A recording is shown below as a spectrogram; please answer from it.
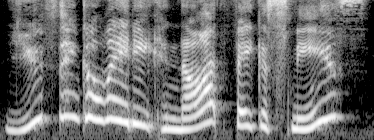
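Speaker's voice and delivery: high, drawn-out diva pig voice; Miss Piggy. Retold or imitated. Podcaster acting Miss Piggy's parody line for co-host, high pig-diva impression. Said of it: "with her Miss Piggy voice".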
